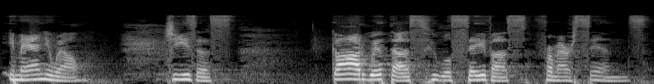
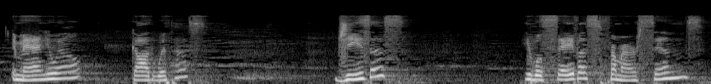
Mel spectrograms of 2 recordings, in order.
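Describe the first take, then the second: First: Said in the usual way. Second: Questioning rise on each phrase; halting disbelief, each phrase lifting at the end; incredulous echo. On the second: Acted. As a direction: repeat it back as doubtful questions. Registrar echoes names back in disbelief.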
